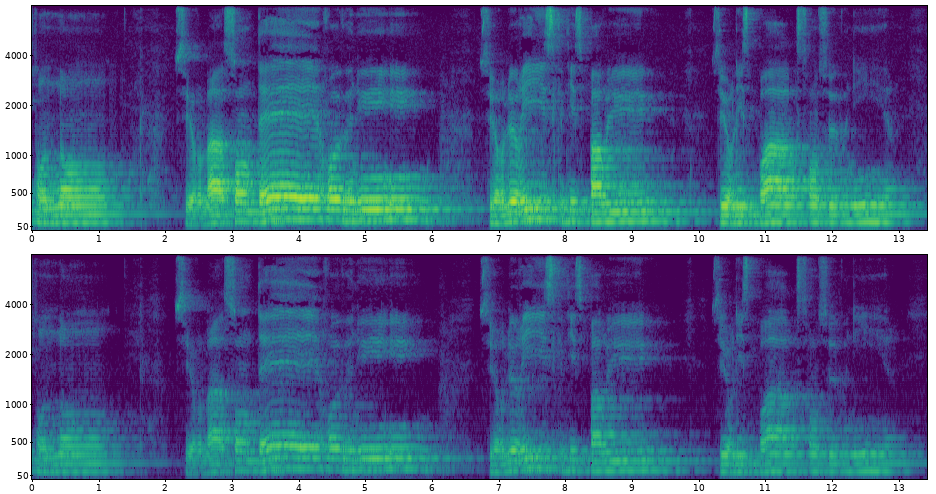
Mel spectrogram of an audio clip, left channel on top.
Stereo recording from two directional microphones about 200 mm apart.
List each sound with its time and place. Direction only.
0.0 s mantra: 15° right (ahead or behind)
2.1 s mantra: 15° right (ahead or behind)
6.9 s mantra: 20° right (ahead or behind)
10.3 s mantra: 15° right (ahead or behind)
